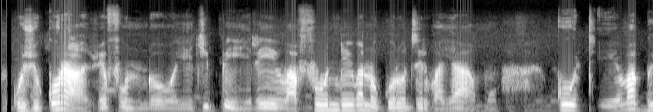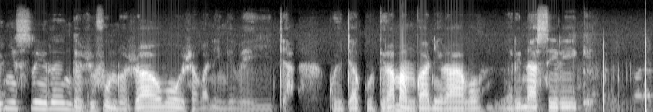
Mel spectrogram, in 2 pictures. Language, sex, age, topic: Ndau, male, 18-24, education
